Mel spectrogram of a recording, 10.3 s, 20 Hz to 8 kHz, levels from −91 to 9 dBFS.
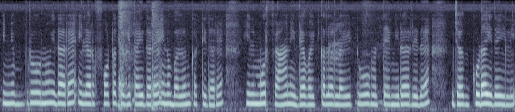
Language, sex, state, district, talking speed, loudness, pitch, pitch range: Kannada, female, Karnataka, Dakshina Kannada, 145 wpm, -14 LUFS, 245 Hz, 230-255 Hz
